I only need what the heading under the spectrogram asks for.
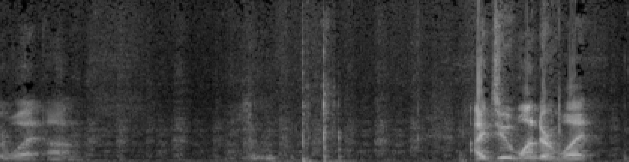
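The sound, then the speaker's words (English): A dog named Buddy pants heavily and steadily, its rapid breathy huffs running under a person's speech, with a brief sharp click partway through. “You know, but excuse Buddy's breathing.”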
